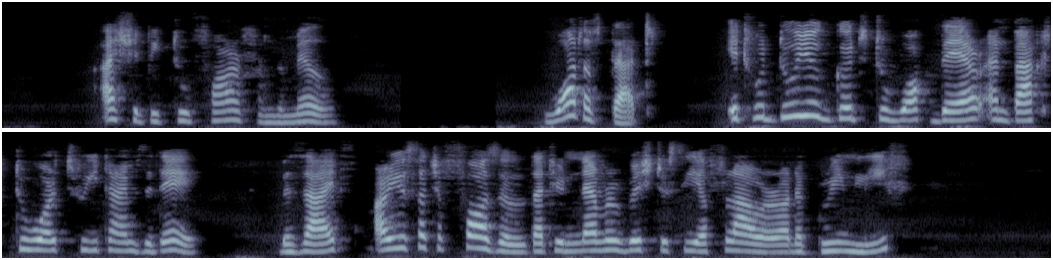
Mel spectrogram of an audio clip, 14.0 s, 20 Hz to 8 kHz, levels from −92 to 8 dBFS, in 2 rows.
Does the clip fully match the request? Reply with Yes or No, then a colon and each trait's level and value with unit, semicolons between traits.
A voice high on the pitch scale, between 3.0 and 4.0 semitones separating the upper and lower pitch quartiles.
Yes: high, 210 Hz; average, 3.6 semitones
